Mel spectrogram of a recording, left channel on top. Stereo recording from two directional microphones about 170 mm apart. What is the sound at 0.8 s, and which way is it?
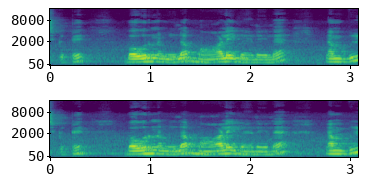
Speech, 30° left (ahead or behind).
